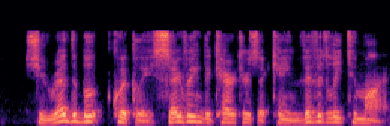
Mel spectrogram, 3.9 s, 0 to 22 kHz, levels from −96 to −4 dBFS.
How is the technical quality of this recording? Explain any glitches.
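The technical quality of this recording shows no glitches to explain.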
